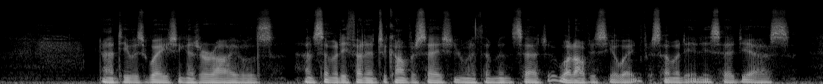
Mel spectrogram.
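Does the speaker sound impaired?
Yes: Parkinson's; progressive, expected to get tougher, affects making steady non-wobbly lines.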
